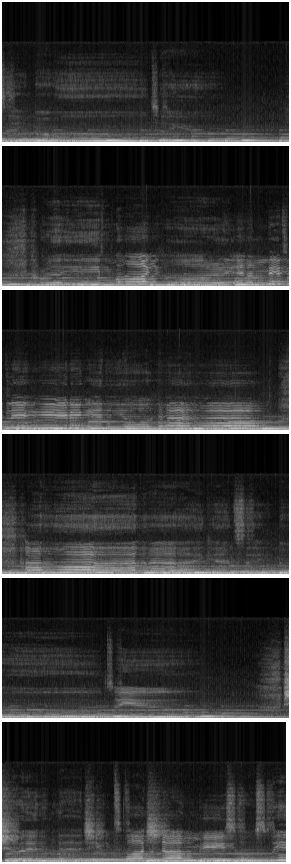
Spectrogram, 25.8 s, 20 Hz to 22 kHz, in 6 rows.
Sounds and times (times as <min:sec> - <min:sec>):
Female singing: 0:00.0 - 0:03.4, 0:04.4 - 0:20.6, 0:21.4 - 0:25.7
Music: 0:00.0 - 0:25.7.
